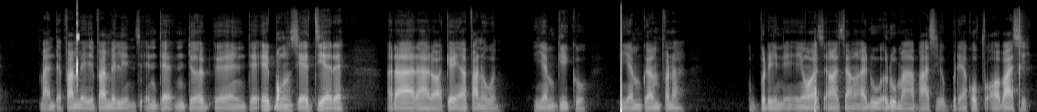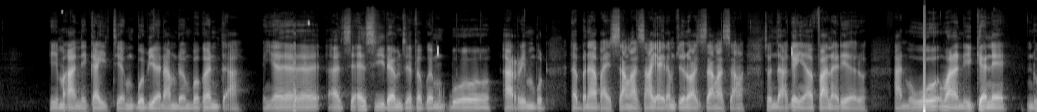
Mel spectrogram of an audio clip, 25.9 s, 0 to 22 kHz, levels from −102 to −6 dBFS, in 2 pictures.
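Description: Brief DAB burbling occurs at 0.96 to 0.99 s, then at 7.77 s invalid numbers at full scale: an invalid calculation result pins the output to its limit, giving one loud bang, consistent with a 256-sample block. Burbling returns at 10.10 to 10.25 s, 16.63 to 16.83 s, 18.44 to 18.52 s and 22.86 to 22.99 s. Weak-reception bit errors, around a few tenths of a percent, corrupt the MP2 data, so short blips of noise appear in single sub-bands. At 24.52 s a second full-scale bang, from a roughly 512-sample block, appears.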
